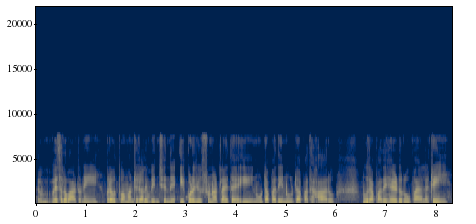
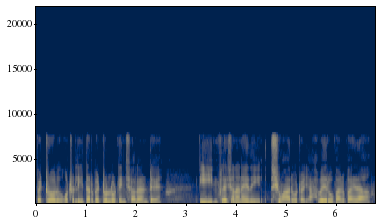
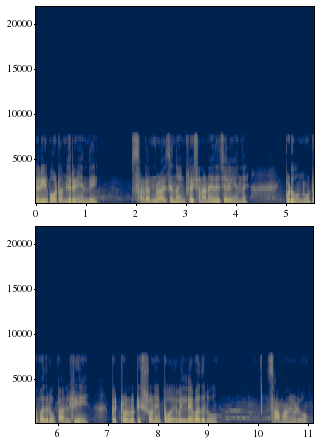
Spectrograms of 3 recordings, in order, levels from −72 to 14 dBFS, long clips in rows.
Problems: background conversations at intervals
